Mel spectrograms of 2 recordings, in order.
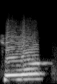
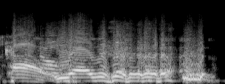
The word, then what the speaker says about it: Kao: When they see my name, they're like, KO. I'm like, oh, nah, it's Kyle.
